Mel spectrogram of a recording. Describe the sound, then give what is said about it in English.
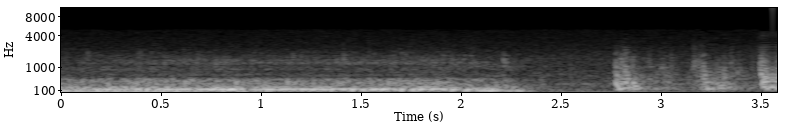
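A car engine rumbles steadily as the car pulls through a gate and heads toward a hangar, then drops off as the vehicle comes to a stop at one end of the hangar, followed by a few short mechanical bursts and clunks. “The car pulls through the gate and heads toward the hangar.”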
